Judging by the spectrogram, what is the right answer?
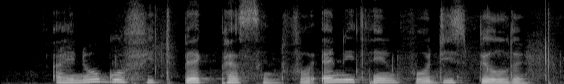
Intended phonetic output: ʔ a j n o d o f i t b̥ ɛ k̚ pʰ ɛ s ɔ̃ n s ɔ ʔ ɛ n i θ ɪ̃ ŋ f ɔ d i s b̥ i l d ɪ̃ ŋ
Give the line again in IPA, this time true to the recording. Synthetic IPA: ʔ a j n o ɡ o f i t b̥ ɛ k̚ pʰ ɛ s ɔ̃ n f ɔ ʔ ɛ n i θ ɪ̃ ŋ f ɔ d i s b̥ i l d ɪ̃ ŋ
